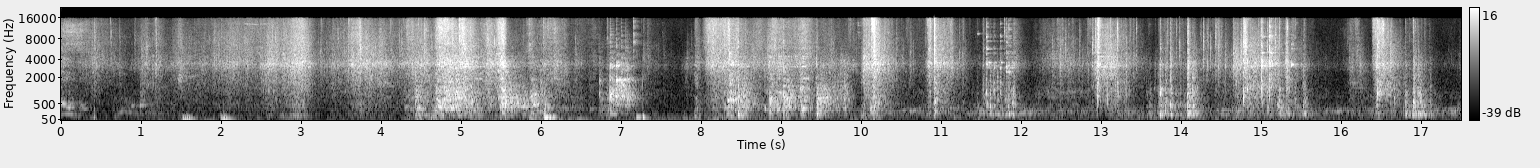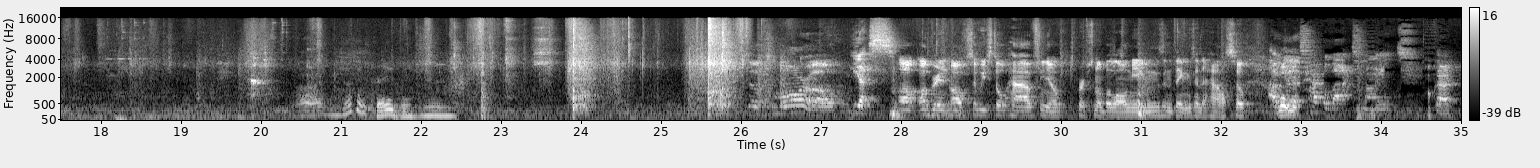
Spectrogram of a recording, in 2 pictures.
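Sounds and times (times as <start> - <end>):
rustling: 0.2 - 6.4
clatter of containers and jars: 11.5 - 12.1.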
